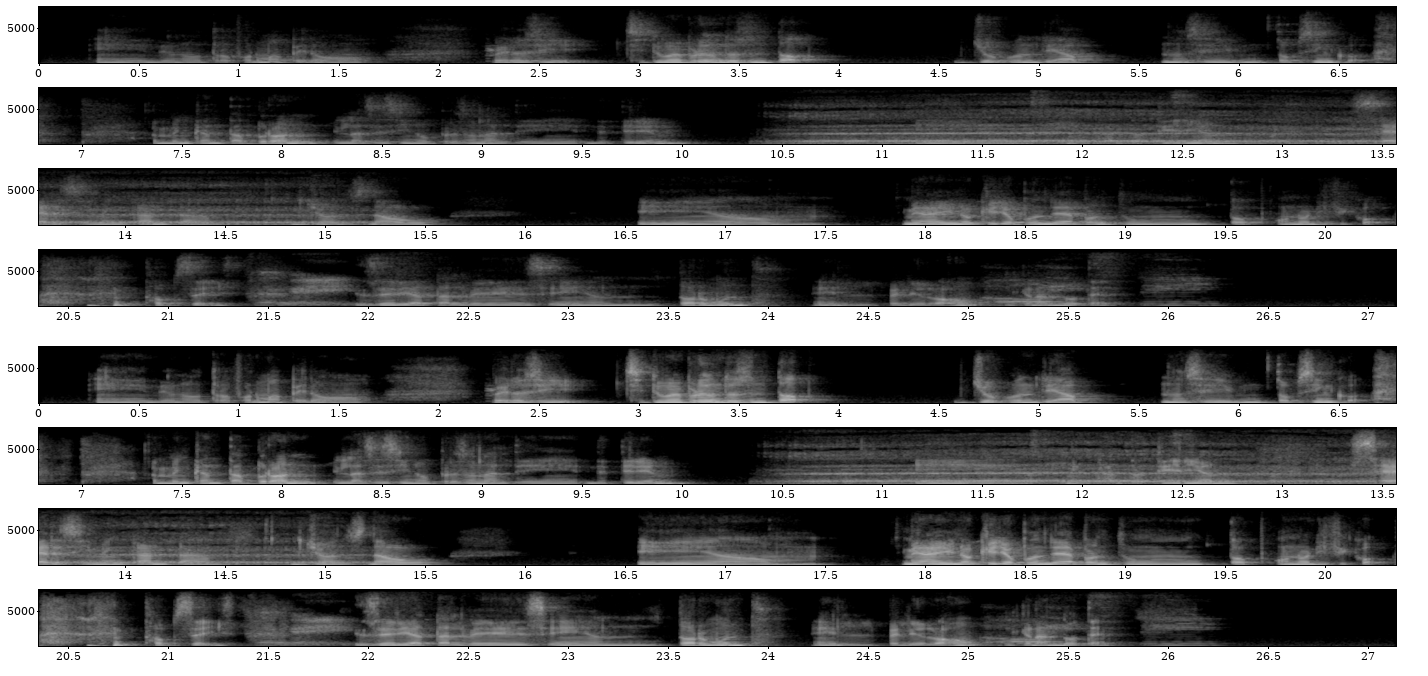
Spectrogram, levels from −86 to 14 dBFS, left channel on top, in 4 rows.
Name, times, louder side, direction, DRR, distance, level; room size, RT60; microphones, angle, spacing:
voice 1, 0.3-2.7 2.9-3.9 4.6-5.3 5.6-10.0 11.2-12.8 13.3-15.5 16.6-17.5 17.9-21.3 21.9-25.7, right 4 dB, 80° right, 0.6 m, -25 dB
sound 1, 10.3-15.4, right 2 dB, 25° right, 1.4 m, -32 dB
voice 2, 12.4-13.0 21.4-21.9 25.1-26.2, right 1 dB, 10° right, 4.3 m, -39 dB
10.0 x 7.6 x 2.8 m
head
